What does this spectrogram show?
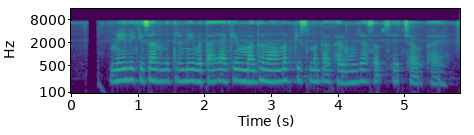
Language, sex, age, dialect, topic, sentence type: Hindi, female, 18-24, Kanauji Braj Bhasha, agriculture, statement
